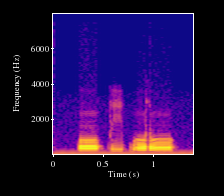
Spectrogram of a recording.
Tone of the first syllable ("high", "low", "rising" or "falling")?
high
